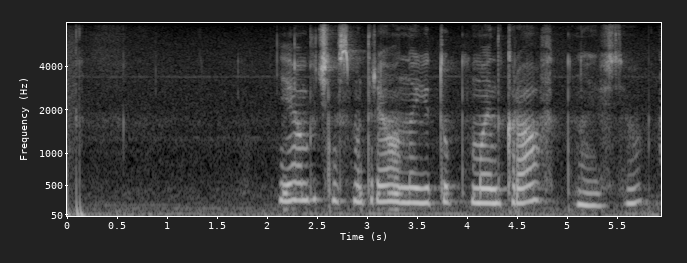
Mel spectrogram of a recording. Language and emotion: Russian, neutral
